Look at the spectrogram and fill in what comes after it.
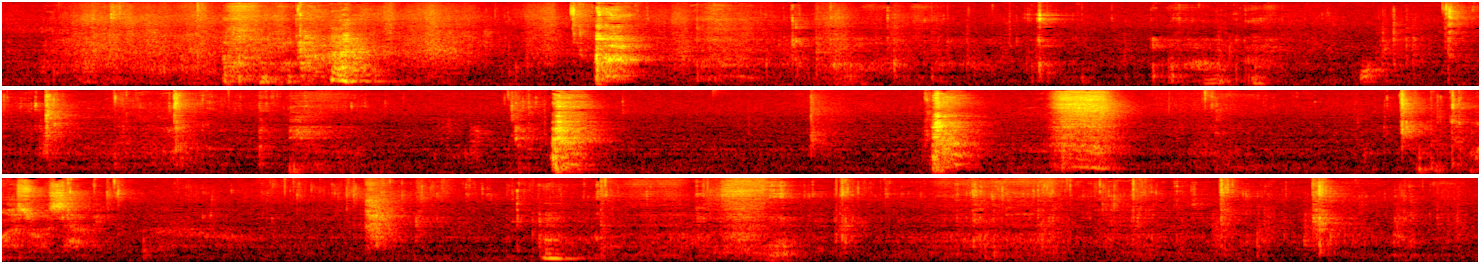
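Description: Close-miked chewing and lip-smacking while eating sushi: a stream of wet smacks and sharp mouth clicks, with a cough about a second in.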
